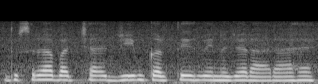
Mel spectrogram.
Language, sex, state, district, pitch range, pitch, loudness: Hindi, female, Bihar, West Champaran, 190-205 Hz, 200 Hz, -13 LUFS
